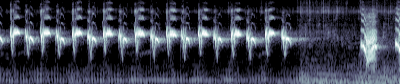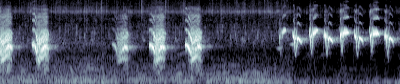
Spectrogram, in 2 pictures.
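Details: Gacor song of a black-winged myna (jalak putih), full of isian: a rapid run of high, twisting chirps, then several harsh broad bursts, before the quick chirping series resumes at the end.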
